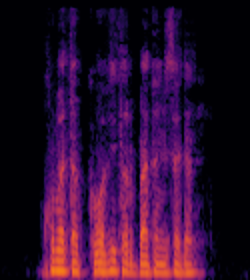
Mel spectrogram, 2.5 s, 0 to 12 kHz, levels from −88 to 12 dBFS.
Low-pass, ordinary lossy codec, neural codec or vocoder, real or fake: 10.8 kHz; AAC, 32 kbps; codec, 24 kHz, 1 kbps, SNAC; fake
